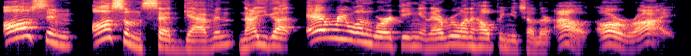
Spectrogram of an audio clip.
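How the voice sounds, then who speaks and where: A man's voice: sits high, sing-song, normal speed, pushed and bright. A man hosting a children's story time, reading aloud expressively and explaining things casually in simple words. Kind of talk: animated read-aloud with casual recaps.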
